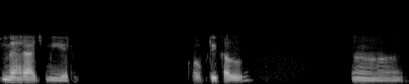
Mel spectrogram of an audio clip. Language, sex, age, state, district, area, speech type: Kashmiri, male, 18-30, Jammu and Kashmir, Kupwara, rural, conversation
